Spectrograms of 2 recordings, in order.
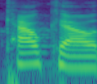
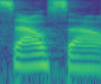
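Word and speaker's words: Cao Cao: They're like, hey, that's not cow cow, that's Sao Sao. And I was like, ah, you got it. And now I can't stop saying it. It's really fun. Sao Sao, Sao Sao, Sao Sao.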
